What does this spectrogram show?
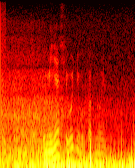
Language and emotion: Russian, neutral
